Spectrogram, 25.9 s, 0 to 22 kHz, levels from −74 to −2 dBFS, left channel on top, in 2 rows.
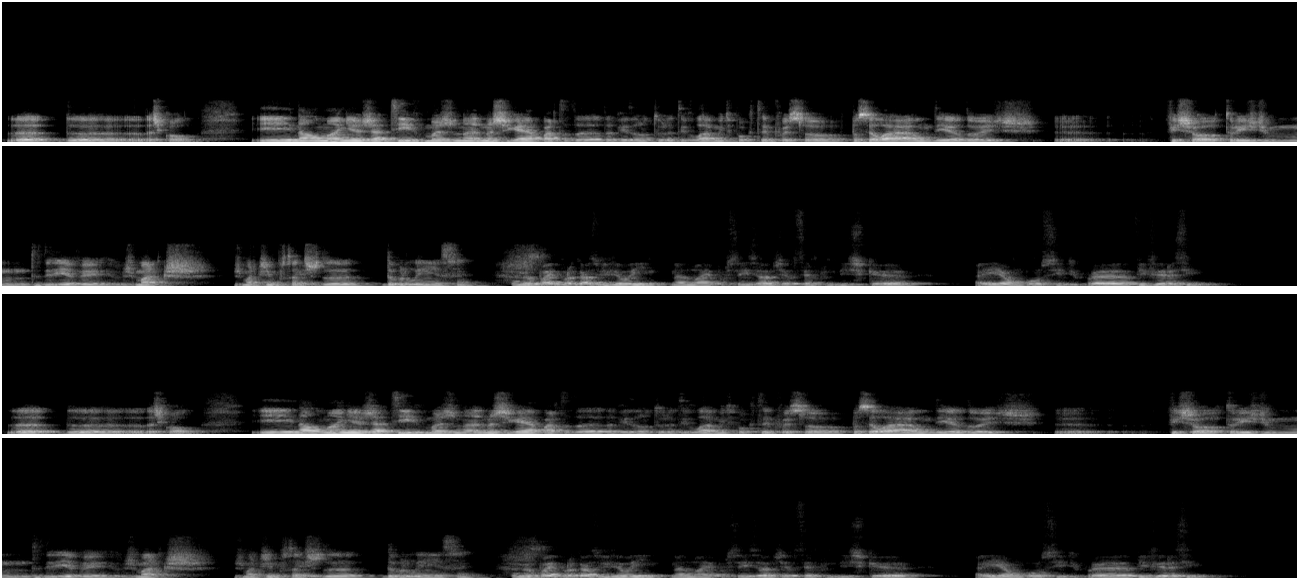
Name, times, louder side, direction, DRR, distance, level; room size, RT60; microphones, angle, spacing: voice 1, 0.1-11.0 11.7-15.0 15.3-16.5 16.8-17.6 17.9-18.3, left 2 dB, 70° left, 1 dB, 1.2 m, -28 dB
voice 2, 15.6-16.1 18.0-22.0 22.7-25.0, left 1 dB, 20° left, -3 dB, 1.7 m, -30 dB
6.2 x 3.8 x 4.1 m, 0.63 s
head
